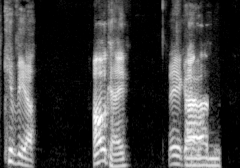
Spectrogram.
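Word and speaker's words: Kiwior: I can pronounce it. It's Kivia.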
